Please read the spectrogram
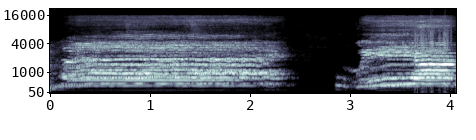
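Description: A small group of mixed men's and women's voices singing a birthday song unaccompanied. They hold one long chord for about two seconds, break off briefly, then start the next line.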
